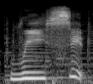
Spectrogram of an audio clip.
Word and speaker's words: receipt: 还有账单收据这个单词叫做 Receipt. Yeah, Receipt. 但是它的拼写当中有一个 P 字母 R-E-C-E-I-P-T.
